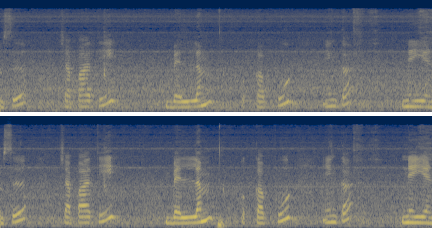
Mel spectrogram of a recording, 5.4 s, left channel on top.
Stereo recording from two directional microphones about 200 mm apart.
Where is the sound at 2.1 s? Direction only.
45° right (ahead or behind).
